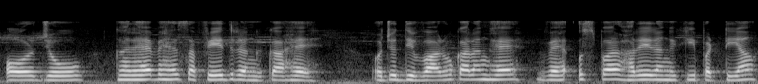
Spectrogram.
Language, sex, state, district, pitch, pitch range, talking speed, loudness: Hindi, female, Himachal Pradesh, Shimla, 215 Hz, 200-225 Hz, 175 wpm, -14 LUFS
